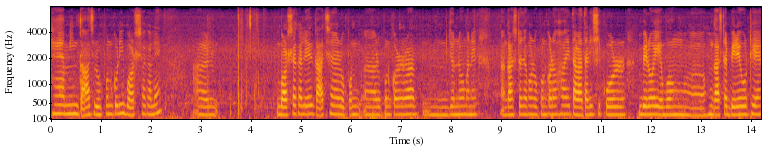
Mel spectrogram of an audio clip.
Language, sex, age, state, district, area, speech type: Bengali, female, 30-45, West Bengal, Purba Bardhaman, urban, spontaneous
